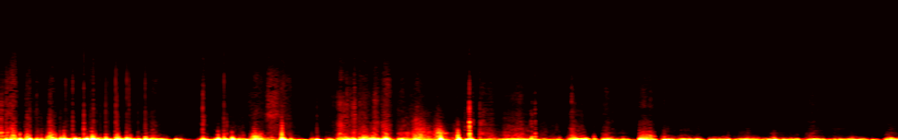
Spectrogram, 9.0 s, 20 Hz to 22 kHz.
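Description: A single purple UK £20 polymer banknote of thin, flexible plastic film is held taut between both hands with long manicured nails and flexed, crinkled and tapped with the fingertips and nails near a binaural microphone. Dense crackling and crinkling mix with quick, dry taps and soft rustles. The sound is mostly low and muffled, with brief bright clicks.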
